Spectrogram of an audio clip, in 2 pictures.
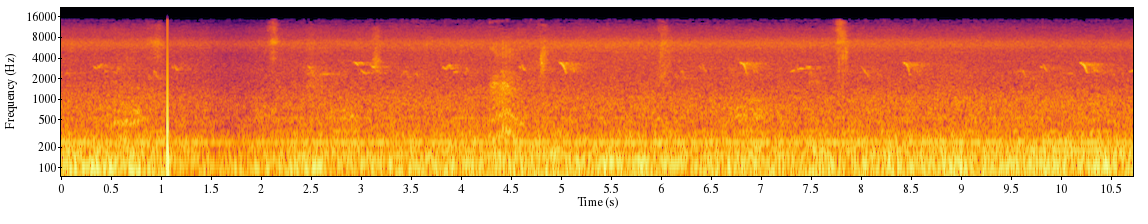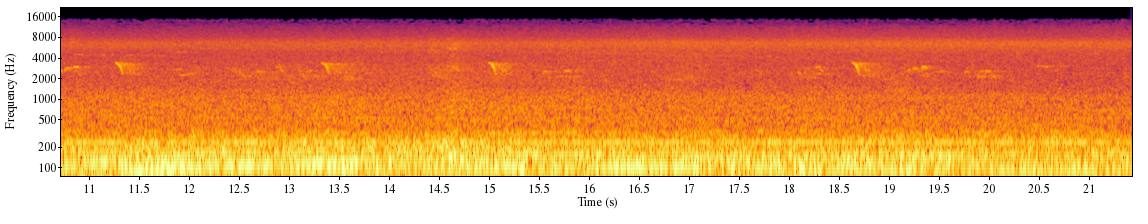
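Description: Outdoor ambience: a bird chirping repeatedly, short high chirps every second or so, over a steady low hum. A single sharp click about a second in.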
